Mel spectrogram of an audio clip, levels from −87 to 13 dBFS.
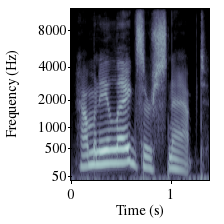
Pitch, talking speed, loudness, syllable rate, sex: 200 Hz, 215 wpm, -15 LUFS, 6.6 syllables/s, female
